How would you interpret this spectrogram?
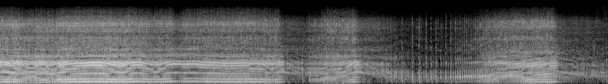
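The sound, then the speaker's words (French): A chainsaw runs loud, its engine droning and wavering in pitch, briefly dropping to a rough idle before revving back up again. “Et on termine cette tête au carré au son de la tronçonneuse”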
